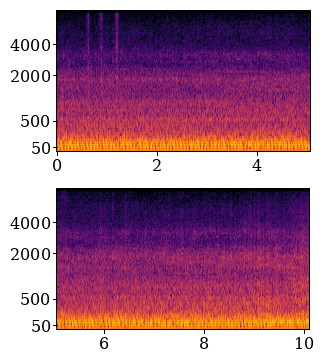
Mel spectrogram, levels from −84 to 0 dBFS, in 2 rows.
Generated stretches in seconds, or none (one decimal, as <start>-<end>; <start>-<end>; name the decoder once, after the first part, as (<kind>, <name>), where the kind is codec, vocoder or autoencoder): 4.1-6.5 (codec, DAC); 7.2-7.8; 8.9-10.1

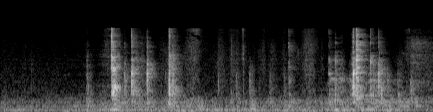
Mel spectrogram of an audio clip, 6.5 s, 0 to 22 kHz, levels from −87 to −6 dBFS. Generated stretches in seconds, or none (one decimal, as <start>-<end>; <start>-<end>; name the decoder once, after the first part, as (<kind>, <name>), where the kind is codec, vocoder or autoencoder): 1.0-1.8 (codec, SNAC)

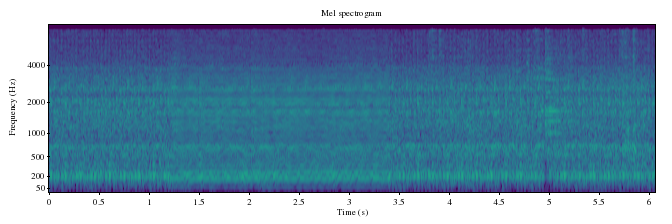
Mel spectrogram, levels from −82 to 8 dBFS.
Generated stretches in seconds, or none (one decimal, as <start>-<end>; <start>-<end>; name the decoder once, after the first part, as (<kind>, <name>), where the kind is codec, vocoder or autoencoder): 1.2-3.4 (vocoder, Vocos)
